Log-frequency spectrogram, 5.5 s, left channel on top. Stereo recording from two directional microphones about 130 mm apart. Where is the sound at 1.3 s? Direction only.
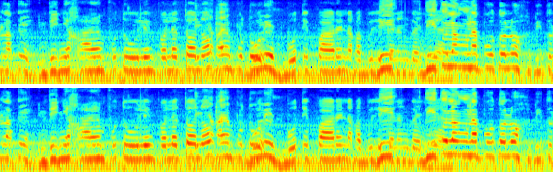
30° right (ahead or behind).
